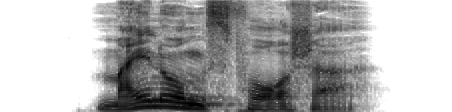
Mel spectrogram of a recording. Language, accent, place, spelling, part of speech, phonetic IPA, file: German, Germany, Berlin, Meinungsforscher, noun, [ˈmaɪ̯nʊŋsˌfɔʁʃɐ], De-Meinungsforscher.ogg
- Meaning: opinion pollster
